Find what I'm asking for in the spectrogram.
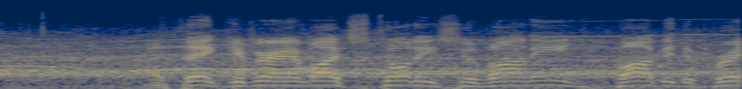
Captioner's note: crowd cheering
